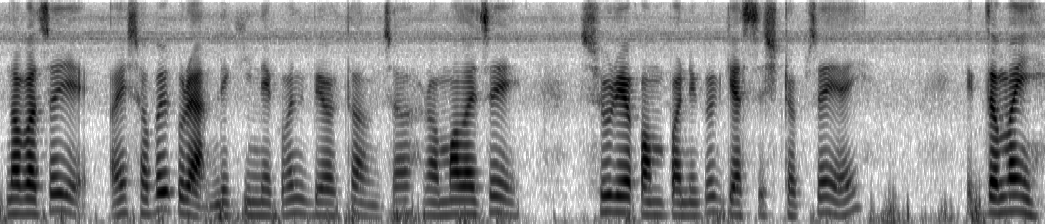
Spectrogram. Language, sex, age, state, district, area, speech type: Nepali, female, 45-60, West Bengal, Kalimpong, rural, spontaneous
